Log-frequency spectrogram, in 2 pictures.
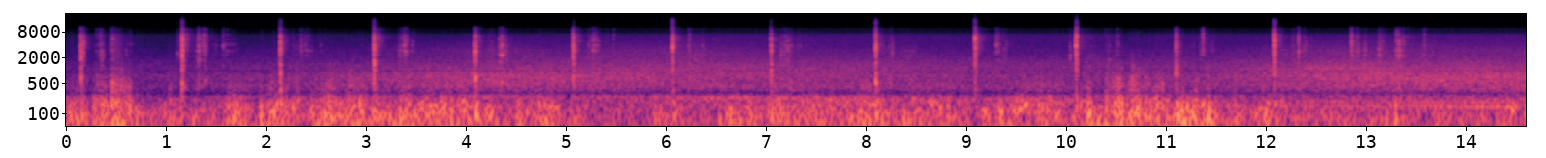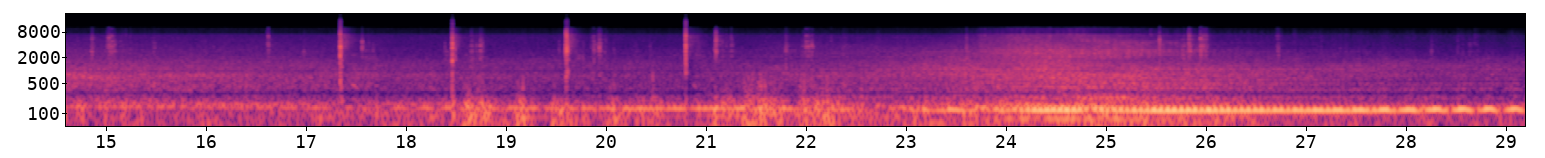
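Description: Car running, with a loud low rumble and sharp ticks roughly once a second that stop about two-thirds of the way through. Near the end the engine note grows louder and steadier.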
